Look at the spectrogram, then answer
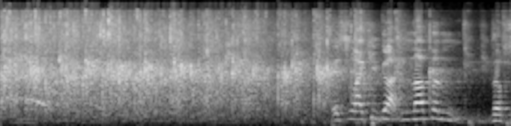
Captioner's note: audience applauding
